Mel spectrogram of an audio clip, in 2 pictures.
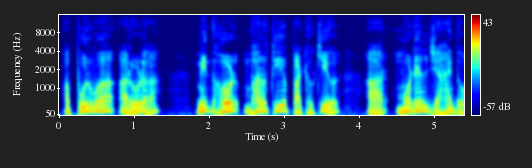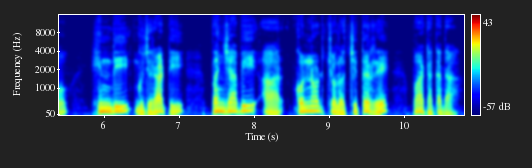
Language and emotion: Santali, neutral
